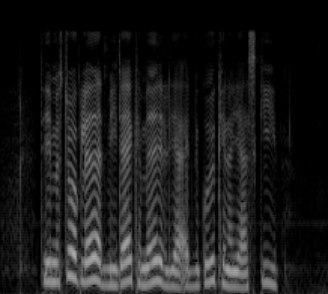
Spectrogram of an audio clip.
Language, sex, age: Danish, female, 42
